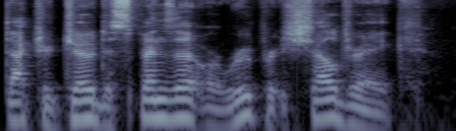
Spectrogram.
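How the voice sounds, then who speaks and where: A man hosting a casual interview, reading out rapid either-or questions in a playful, teasing way. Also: mid-range voice, breathy edge. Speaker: interviewer, host.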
